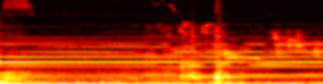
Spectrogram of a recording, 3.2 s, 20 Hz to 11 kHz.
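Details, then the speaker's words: BSA A10 650cc with a Lucas K2F magneto and auto advance, being timed with a buzzer. The buzzer holds a steady, unbroken sound after finger-tightening. The points are still at the correct timing position. "Right, I've done it up tight with my finger, still in the right position as we can hear."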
